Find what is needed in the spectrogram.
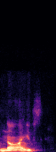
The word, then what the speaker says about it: knives: And the word in the book that the kid had to get was the word knives. Now, why in the early levels would you put a silly word like with a silent K at the beginning when they haven't even learned that in phonics yet?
